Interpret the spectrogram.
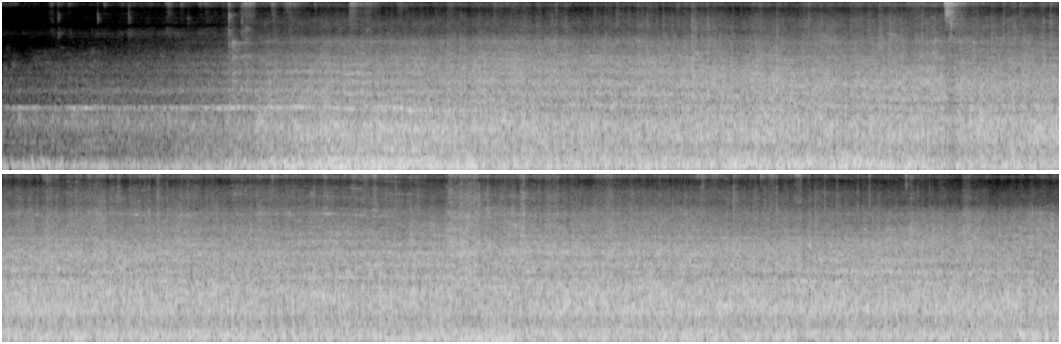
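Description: Pakistan Railways Khyber Mail express train passing at high speed close by. Its sound swells quickly as the diesel locomotive arrives about three seconds in, then holds as a loud, steady rush of the passenger coaches rolling past on the rails.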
